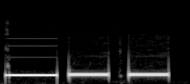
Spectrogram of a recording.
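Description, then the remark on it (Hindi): Three loud, steady electronic tones in a row, each about half a second with short gaps between, a phone line's disconnect signal as a call is cut off by the network. No one speaks. “hello network बड़ा आजकल cut जाता है फोन ना भाई साहब”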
